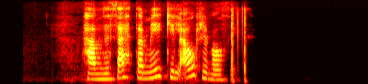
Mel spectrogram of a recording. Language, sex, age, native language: Icelandic, female, 30-39, Icelandic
